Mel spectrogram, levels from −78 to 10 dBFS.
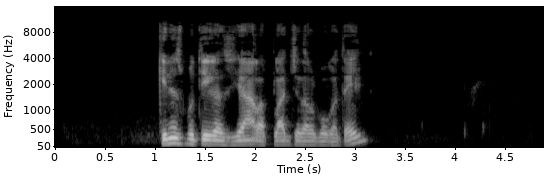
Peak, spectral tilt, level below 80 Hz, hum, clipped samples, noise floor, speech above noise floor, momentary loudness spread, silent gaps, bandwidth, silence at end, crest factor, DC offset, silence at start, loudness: -2 dBFS; -5 dB/octave; -56 dBFS; none; under 0.1%; -73 dBFS; 53 dB; 9 LU; none; 10.5 kHz; 1.75 s; 22 dB; under 0.1%; 1.05 s; -21 LUFS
